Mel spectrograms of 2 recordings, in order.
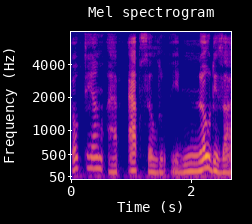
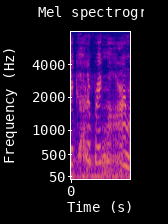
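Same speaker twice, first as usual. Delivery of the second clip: very high, rushed screaming; 11 semitones higher than usual. Retelling being pinned down with an arm bent backwards, retelling a scream. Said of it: "I was screaming".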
